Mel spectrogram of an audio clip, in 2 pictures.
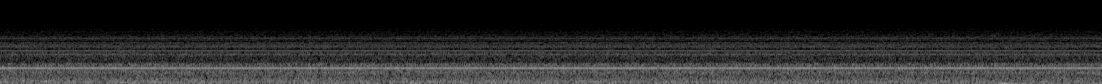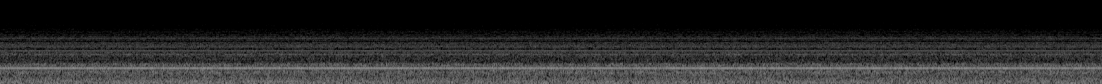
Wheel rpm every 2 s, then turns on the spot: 0, 0, 0, 0, 0, 0, 0, 0, 0, 0, 0.
none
